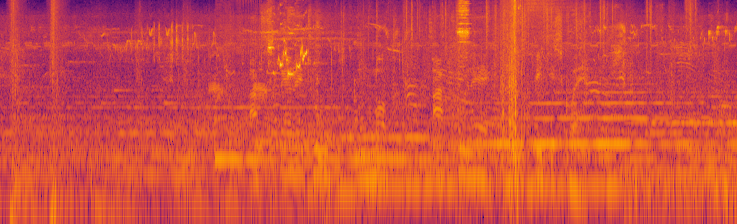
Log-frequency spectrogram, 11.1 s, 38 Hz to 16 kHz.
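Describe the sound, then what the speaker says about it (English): A small bird in the game Baldur's Gate 3 chirps and sings in bright, scattered phrases over low ambient hum and rustling, with a louder burst of song midway. "The bird is singing."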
